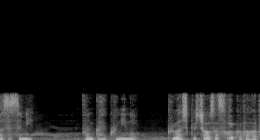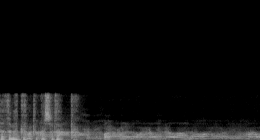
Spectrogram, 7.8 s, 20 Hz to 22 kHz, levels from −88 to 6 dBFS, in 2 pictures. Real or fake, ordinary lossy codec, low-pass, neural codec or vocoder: fake; none; 7.2 kHz; codec, 16 kHz, 0.5 kbps, FunCodec, trained on LibriTTS, 25 frames a second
